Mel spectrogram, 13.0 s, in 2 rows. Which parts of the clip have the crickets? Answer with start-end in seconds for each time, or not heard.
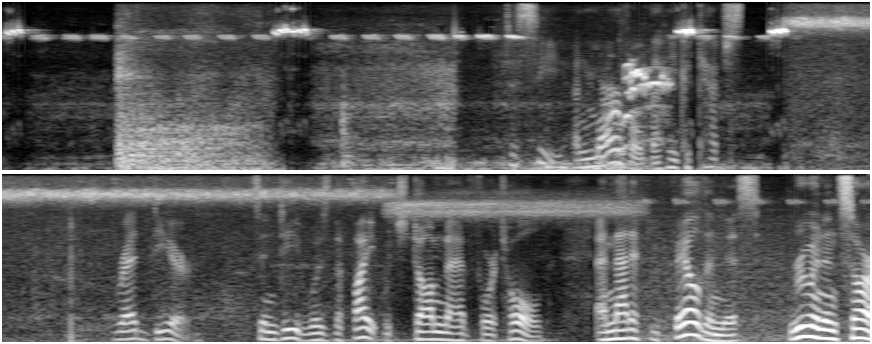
0.0-12.9.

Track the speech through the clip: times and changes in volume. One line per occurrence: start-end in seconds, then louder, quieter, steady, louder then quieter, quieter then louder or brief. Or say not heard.
3.8-5.5 brief
7.3-12.9 louder.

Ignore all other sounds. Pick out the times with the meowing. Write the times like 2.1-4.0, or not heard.
0.8-2.1, 4.6-5.0, 8.9-10.8.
